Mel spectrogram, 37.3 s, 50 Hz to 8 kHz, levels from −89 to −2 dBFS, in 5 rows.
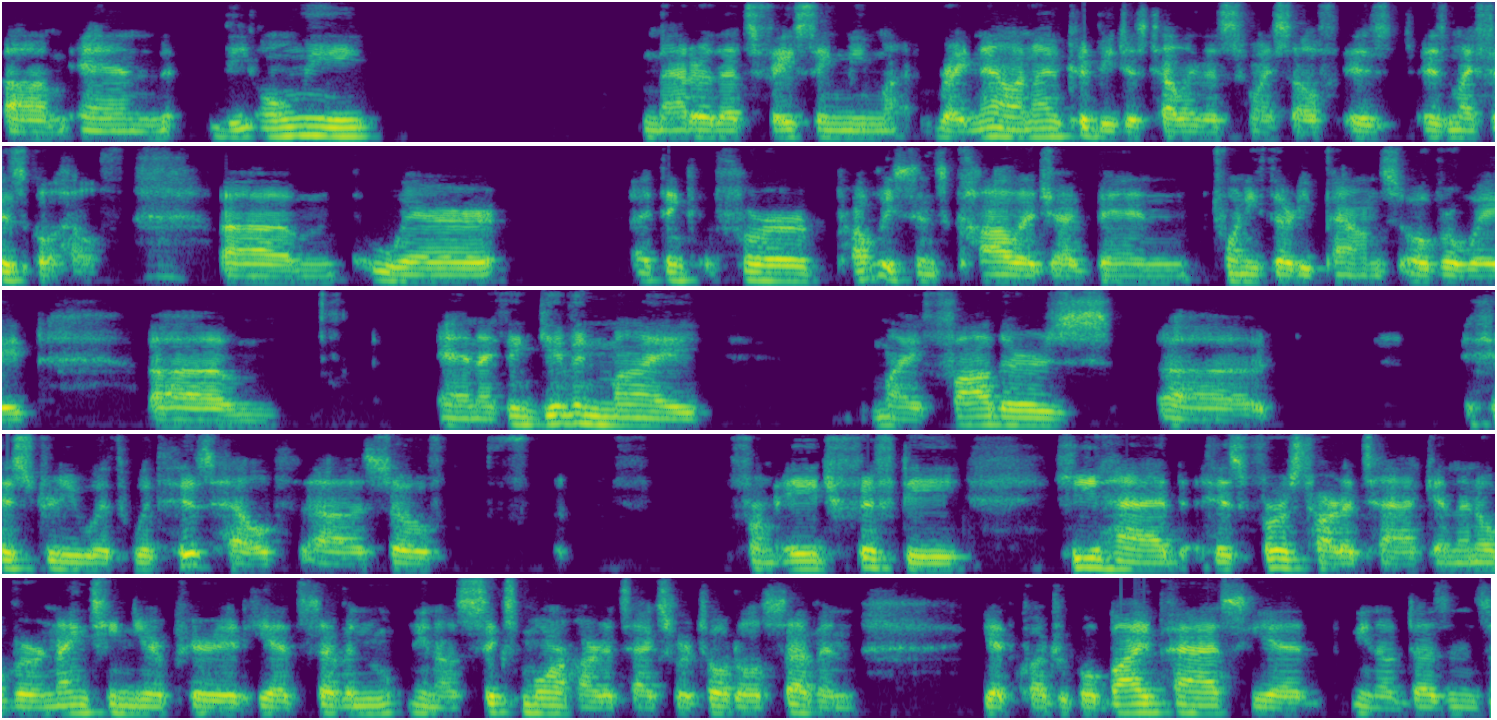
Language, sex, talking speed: English, male, 155 wpm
